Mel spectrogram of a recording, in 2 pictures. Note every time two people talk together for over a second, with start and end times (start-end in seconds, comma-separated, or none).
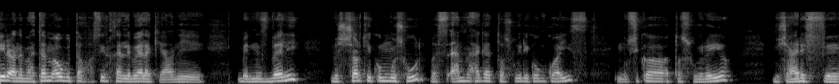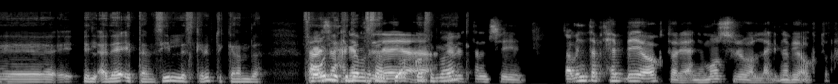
11.4-13.2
